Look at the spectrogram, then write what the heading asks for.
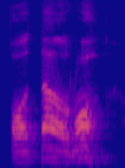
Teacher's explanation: तो यहाँ आपने ता को मोटा नहीं करना बल्कि ता को बारीक पढ़ना है।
